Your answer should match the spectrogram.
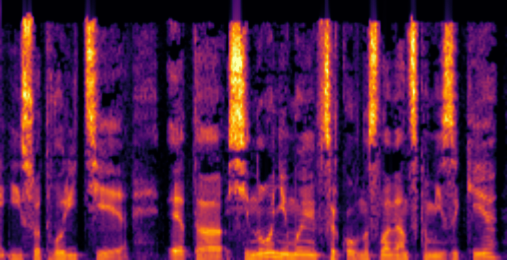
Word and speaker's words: сотворите: Здесь глаголы «сохраните», «сотворите», в которых мы слышим специфическое церковнославянское ударение, встречающееся именно в этих грамматических формах, второе лицо множественного числа настоящего времени, ударение на окончании.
